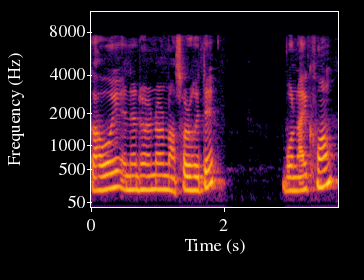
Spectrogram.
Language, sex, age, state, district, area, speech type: Assamese, female, 60+, Assam, Biswanath, rural, spontaneous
